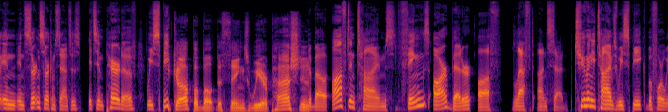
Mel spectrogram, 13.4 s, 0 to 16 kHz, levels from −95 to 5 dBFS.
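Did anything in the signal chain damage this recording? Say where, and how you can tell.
Yes, a wrong sample rate at the playback stage damaged it. From 3.37 s to 6.18 s, after "circumstances it's imperative we" and before "about oftentimes things are", the speech runs at two-thirds speed and drops about 7 semitones, which fits 48 kHz material clocked out at 32 kHz with no conversion. Unlike a pitch shift or time stretch, tempo and pitch fall together by the same ratio, formants included.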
